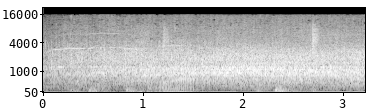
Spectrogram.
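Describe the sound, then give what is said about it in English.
Loud, sustained clapping from many hands, given in celebration of the start of Black History Month, fills the whole stretch. It is a dense, steady wash of applause with no speech over it. “Let me get some hand claps. We're going to do the real loud ones for the people.”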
